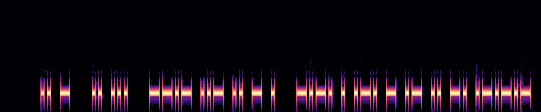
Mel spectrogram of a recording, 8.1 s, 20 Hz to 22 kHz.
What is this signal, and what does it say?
Morse code, heard as a keyed tone, about 25 wpm, 700 Hz. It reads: IT IS QUITE CERTAIN.
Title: Sentences from Top 1000 Words - Review Part 2 - 25wpm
